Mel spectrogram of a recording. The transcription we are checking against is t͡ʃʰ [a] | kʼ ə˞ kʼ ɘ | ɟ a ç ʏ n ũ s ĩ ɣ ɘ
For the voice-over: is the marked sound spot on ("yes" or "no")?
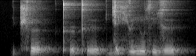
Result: no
